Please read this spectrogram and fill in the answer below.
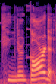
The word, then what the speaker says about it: kindergarten: 嗯、那幼儿园，a kindergarten。 K I N D E R G A R T E N. A kindergarten is a school or class for children aged 4 to 6 years old. It prepares them to go into the first grade. – Right, a kindergarten. 这个单词比较长，大家注意一下发音，就是它的重音呢是在第一个音节上，kindergarten，不要读成了 kindergarten。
